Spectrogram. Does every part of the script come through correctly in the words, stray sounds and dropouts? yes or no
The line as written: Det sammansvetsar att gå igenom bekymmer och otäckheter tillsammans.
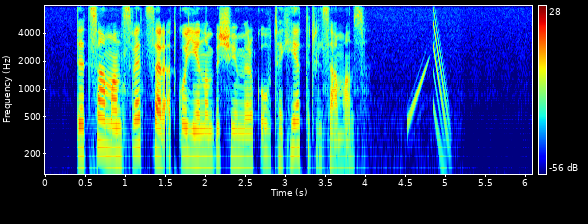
no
